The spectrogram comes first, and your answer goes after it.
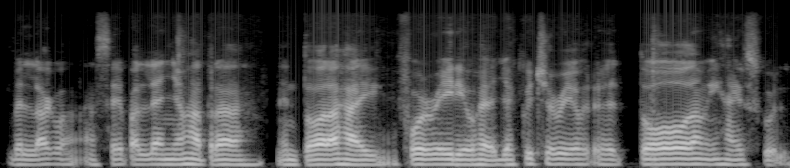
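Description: A young man of twenty with a Puerto Rican Spanish accent, a musician answering interview questions in a relaxed, rambling way with many fillers. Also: on the low side, moderate pace, dry recording, dull audio. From Puerto Rico. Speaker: musician guest. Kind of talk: casual interview, mixing Spanish and English.

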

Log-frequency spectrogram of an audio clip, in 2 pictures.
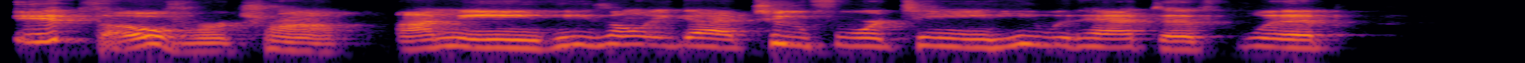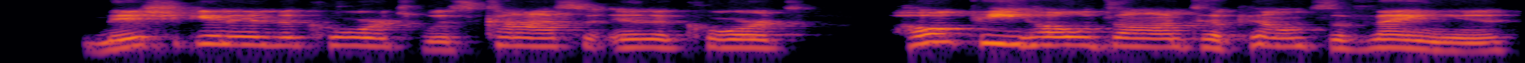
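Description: A woman's voice: fairly low pitch, fairly bright tone. A woman with a scratchy throat giving blunt, exasperated commentary on election results, with plenty of ums. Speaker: political commentator. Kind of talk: casual election-night commentary.

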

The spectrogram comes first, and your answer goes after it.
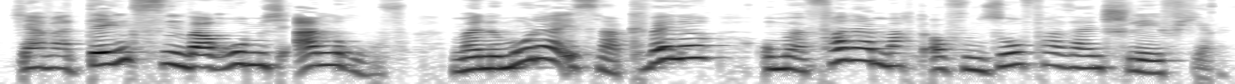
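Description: A woman's voice: on the high side, normal speed, voice pushed up. A woman voicing an eager, bossy young girl on the phone in a memoir story. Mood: excited. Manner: excited, bossy.

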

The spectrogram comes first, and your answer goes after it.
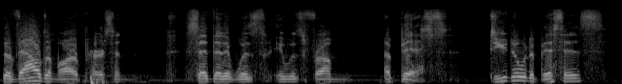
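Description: A man voices a young vampire prisoner, once a sailor, who answers in halting, trailing phrases. His voice sits at an ordinary middle pitch. It stays close to his own plain voice. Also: a bit bright, dry recording, lightly acted, low-quality recording. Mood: wary. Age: young adult. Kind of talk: tabletop role-play in character.

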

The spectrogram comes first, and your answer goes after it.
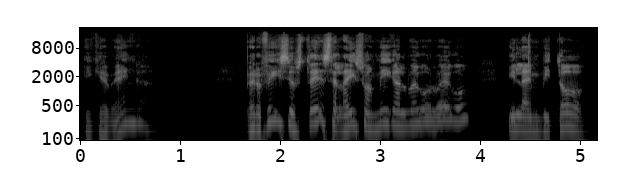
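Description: A male pastor preaches with a swooping, lively pitch and a gravelly edge in his voice. He keeps the congregation and children involved, having them repeat lines back to him. The sound is close and dry, with no room echo. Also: moderate pace. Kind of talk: lively bilingual sermon to a congregation. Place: church service.

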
